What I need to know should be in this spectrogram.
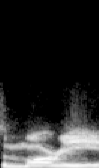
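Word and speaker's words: Samori: I will say it does look like it's spelled like samurai, but it's Samari and it's Samari roll, not Rolly.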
